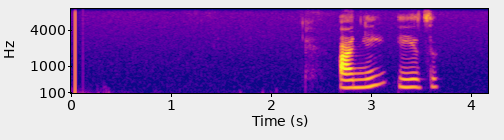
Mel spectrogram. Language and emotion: Russian, neutral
